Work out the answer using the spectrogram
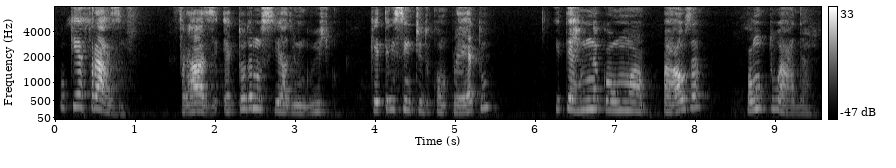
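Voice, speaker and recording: A woman's voice: fairly high pitch, fairly bright tone. A woman teaching a grammar lesson, explaining through examples and checking in with frequent tag questions. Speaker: Portuguese teacher.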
